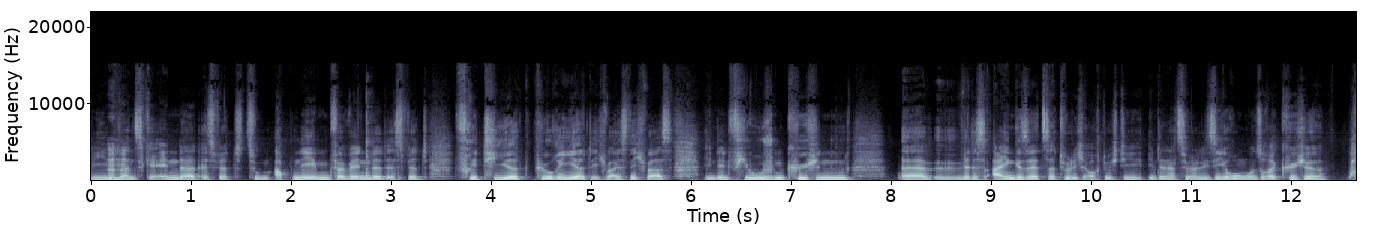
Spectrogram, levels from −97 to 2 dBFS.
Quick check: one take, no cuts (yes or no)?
no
